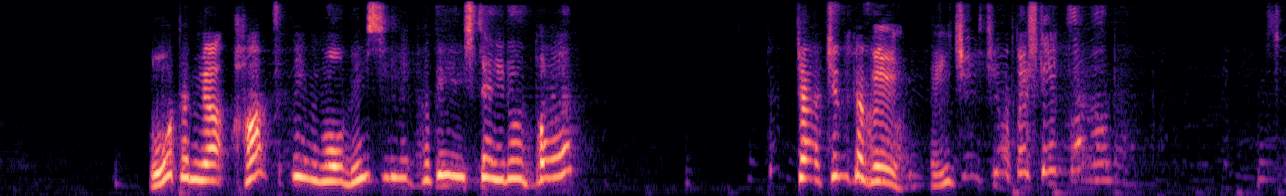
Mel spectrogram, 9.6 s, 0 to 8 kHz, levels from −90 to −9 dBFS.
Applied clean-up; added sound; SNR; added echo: neural mask model DeepFilterNet 3.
